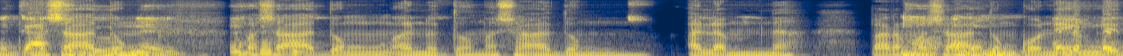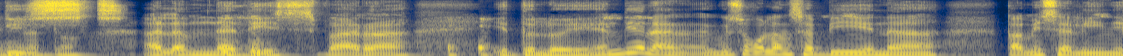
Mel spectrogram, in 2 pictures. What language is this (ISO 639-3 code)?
fil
